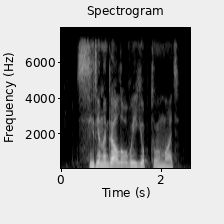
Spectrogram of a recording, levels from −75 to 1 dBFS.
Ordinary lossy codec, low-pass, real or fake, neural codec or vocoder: none; 7.2 kHz; fake; codec, 16 kHz, 4 kbps, X-Codec, WavLM features, trained on Multilingual LibriSpeech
